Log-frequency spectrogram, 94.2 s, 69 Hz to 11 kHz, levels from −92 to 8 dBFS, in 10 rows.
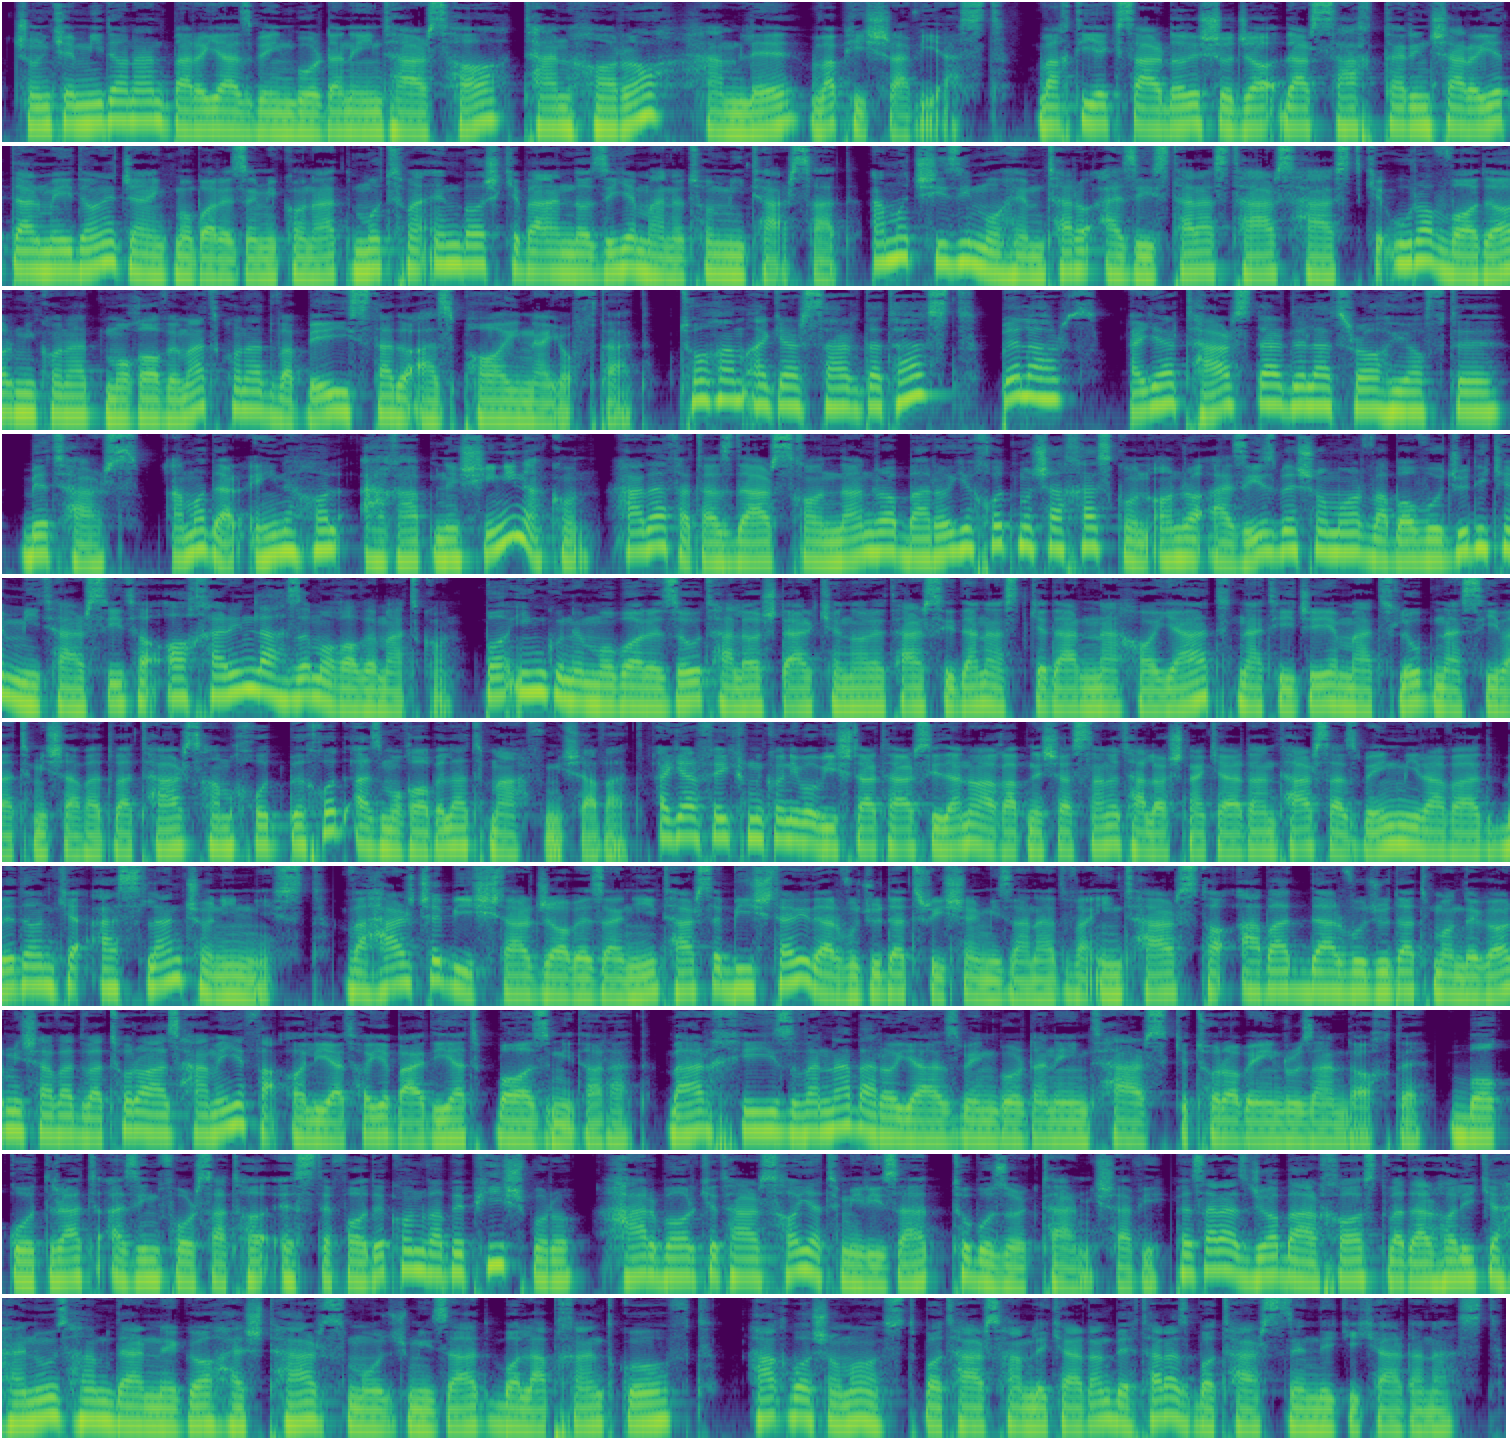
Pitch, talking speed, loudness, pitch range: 115 Hz, 165 wpm, -15 LUFS, 105-135 Hz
